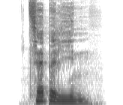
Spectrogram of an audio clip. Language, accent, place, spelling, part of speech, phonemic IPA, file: German, Germany, Berlin, Zeppelin, noun, /ˈt͡sɛpəliːn/, De-Zeppelin.ogg
- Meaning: 1. rigid airship, Zeppelin 2. any airship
